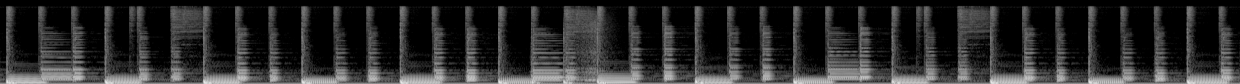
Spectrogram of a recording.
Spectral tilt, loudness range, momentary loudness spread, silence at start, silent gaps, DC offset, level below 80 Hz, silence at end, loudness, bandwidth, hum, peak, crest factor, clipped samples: -6 dB/octave; 1 LU; 8 LU; 0.05 s; none; 2%; -22 dBFS; 0.05 s; -20 LUFS; 16.5 kHz; none; 0 dBFS; 18 dB; under 0.1%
